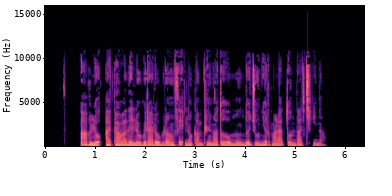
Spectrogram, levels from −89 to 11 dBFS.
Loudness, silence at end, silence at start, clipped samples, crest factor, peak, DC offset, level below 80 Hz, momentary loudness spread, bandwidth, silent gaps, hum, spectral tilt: -17 LUFS; 0.8 s; 0.35 s; under 0.1%; 18 dB; 0 dBFS; under 0.1%; -60 dBFS; 6 LU; 11 kHz; 0.43-0.71 s; none; -5 dB/octave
